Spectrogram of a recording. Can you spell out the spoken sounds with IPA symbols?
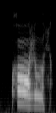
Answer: x ɔː ɮ oː ç

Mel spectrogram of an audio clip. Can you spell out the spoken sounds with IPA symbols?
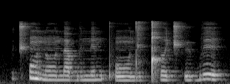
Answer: t͡ʃʼ õ n õː n a b ɪ n ɪ n pʼ õ d ɪ ǃʰ ə t͡ʃʼ y b e

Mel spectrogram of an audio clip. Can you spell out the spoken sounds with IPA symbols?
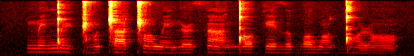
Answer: m ẽ˦ ŋ͡ǃ y˦˨ ɡ͡ǁ ɔ̃˧ ǁ a˧ ǁ ɔ̃˧ w ẽ˨ n ə˞˧ θ ã˦˨ ŋ͡ǃ ɔ˧ k e˧ ð ʊ˧ b ɔ˧ w ɔ̃˧ ɡ͡ǃ ɔ̃˦˨ ɹ ɔ̃˨

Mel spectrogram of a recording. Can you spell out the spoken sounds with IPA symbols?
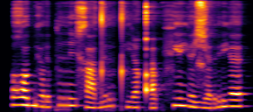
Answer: ʁ ʊ˥ bʲ ɔ˨ ɾ ɪ˥ p r i˦ x a˩ d ɪ˦ r tʰ j i˩ qʼ ɛ˩ p fʲ e˦ j e˨ ʑ ɛ˩ r j ɛ˦

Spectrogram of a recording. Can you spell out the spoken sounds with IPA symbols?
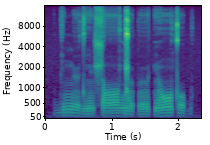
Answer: b i m ŋ ʏː d̪ ĩː ɳ ʃ ɑː ŋ͡ǁ ɵ p ɵː pʲ ɔ̃ː t̪ o b

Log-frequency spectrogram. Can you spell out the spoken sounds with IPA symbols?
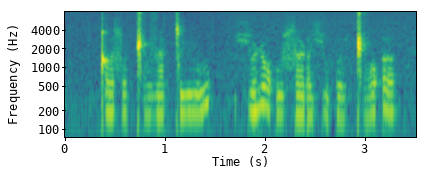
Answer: ǃ ʌ ɬ o ɡ͡ǁ ɔ z a ǀ y l u | ç ʊ ɳ ɔ ʔ u ɬ ʌ ɽ ʌ ç u ʔ ʊ l ɡ͡ǁ ɔ ʔ ʌ

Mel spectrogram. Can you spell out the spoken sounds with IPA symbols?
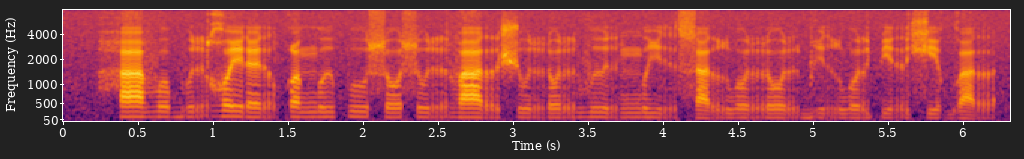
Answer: h a v o b u r ʁʷ e ɾ ɛ r qʷ ɛ ŋʷ ɯ p u s o s u r v a r ʃ u r ɾ o r v ɯ r ŋʷ i r s a r w o r o r b i r w o r pʲ ɛ r xʲ e ɡʷ a r

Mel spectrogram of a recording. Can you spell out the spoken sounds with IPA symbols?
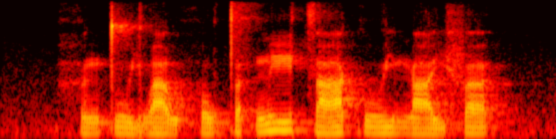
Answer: h ɵ˨˩ n t̪ uː˨˩ j w aː˨˩ w h o˨˩ w t̪ ɐ˨˥ t̚ m iː˥ t͡s aː˨˥ k uː˨ j ŋ aː˨ j f ɐ˧ t̚

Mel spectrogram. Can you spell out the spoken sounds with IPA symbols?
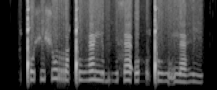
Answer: ǃ o ʃ i ʃ o r ɒ ǃ u ɦ æ ŋ e bʱ i s æ ʔ o h o̰ ǃ u ɦ ṵ n æ ɦ i

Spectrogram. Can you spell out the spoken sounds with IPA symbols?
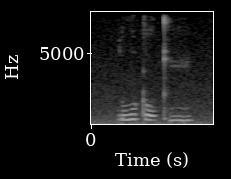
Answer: ɾ u ʈ o kʼ i

